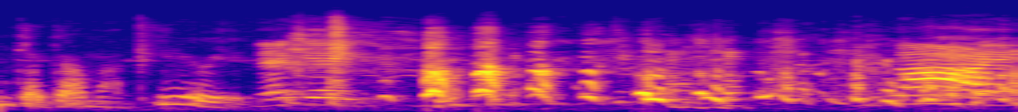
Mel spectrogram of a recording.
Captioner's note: laughter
